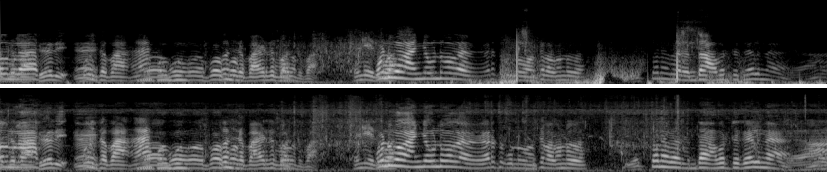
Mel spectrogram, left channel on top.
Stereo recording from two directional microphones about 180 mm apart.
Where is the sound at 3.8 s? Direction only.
55° right (ahead or behind).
